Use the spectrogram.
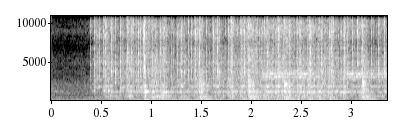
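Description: Sewing machine stitching a kurta, starting up after a brief lull and then running as a steady, close mechanical rattle with a faint rhythmic tapping throughout.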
